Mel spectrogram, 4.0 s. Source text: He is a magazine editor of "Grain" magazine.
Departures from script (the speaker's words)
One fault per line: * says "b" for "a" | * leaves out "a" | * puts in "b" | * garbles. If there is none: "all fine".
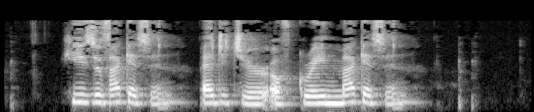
all fine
